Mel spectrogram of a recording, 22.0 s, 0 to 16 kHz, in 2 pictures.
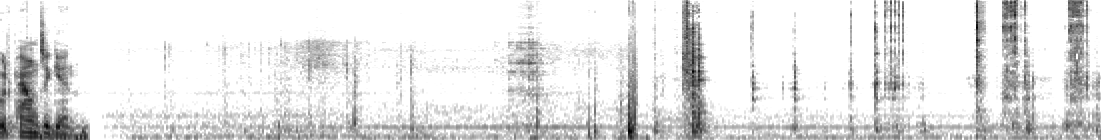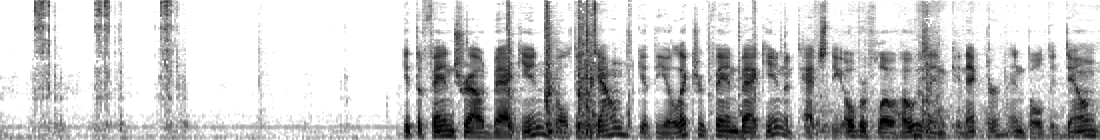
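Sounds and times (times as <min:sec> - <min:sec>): socket ratchet clicking: 0:08.5 - 0:12.9.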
